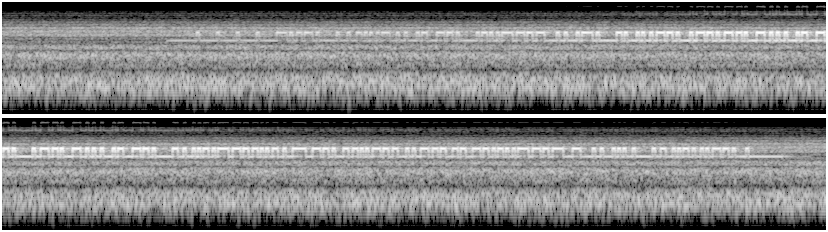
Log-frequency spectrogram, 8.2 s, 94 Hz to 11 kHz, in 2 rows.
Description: RTTY (75 baud, 850 Hz shift), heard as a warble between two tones, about 2550 Hz centre, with radio static and fading. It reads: QRZ? DE M3GF K AGN? AGN? PSE RPT UR CALL DE OM6WSJ K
